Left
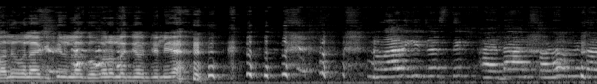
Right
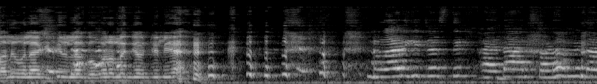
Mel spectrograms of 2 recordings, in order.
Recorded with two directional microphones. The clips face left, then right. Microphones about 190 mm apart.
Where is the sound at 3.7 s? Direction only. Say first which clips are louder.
Right 3 dB; 40° right (ahead or behind).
